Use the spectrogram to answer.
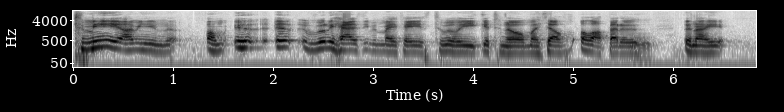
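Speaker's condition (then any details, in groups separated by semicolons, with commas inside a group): Down syndrome; 32 years old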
